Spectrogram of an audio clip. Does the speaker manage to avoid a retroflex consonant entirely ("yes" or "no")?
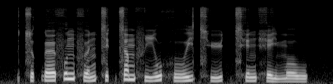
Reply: yes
